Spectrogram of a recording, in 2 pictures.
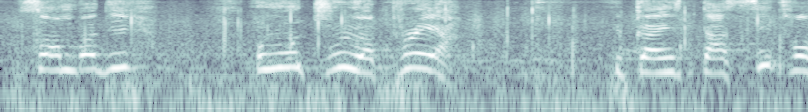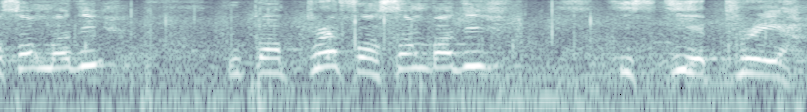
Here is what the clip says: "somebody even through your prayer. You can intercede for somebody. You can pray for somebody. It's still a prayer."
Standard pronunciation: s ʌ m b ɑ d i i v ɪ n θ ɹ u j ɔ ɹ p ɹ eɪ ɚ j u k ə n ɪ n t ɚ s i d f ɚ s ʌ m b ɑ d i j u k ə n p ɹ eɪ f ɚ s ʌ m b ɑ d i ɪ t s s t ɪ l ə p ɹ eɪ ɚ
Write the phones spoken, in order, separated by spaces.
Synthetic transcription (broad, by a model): s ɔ m b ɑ d i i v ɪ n t ɹ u j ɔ p ɹ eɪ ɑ j u k ə n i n t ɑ s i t f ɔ s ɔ m b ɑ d i j u k ə n p ɹ eɪ f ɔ s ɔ m b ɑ d i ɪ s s t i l ə p ɹ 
